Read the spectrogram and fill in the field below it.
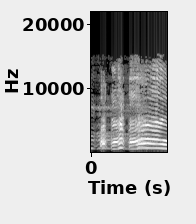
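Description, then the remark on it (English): A person loudly imitates a rooster's crow, a bright, strained cock-a-doodle-doo in a few rising bursts ending in a long sustained note, with no other sounds. “Please don't put a sound effect in over my stellar cock's crow.”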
